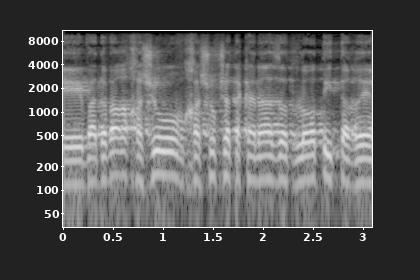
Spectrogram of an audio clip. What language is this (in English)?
Hebrew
